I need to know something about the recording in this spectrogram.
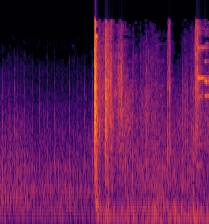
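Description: A rifle fires a single loud shot.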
